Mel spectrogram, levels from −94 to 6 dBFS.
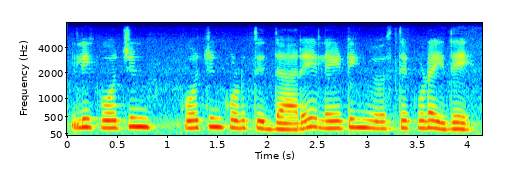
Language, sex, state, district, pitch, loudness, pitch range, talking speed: Kannada, female, Karnataka, Bangalore, 200 Hz, -14 LUFS, 190-225 Hz, 115 wpm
